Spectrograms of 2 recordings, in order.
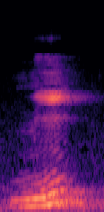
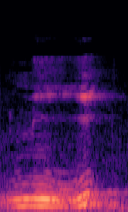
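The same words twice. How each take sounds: First: "Ni" rising straight up; second-tone change. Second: "ni" as an isolated falling-rising syllable; full third tone. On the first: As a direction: lift "Ni" steadily like a question. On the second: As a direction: draw "ni" down and back up. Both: Shown as a demonstration. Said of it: "le premier devient deuxième ton".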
